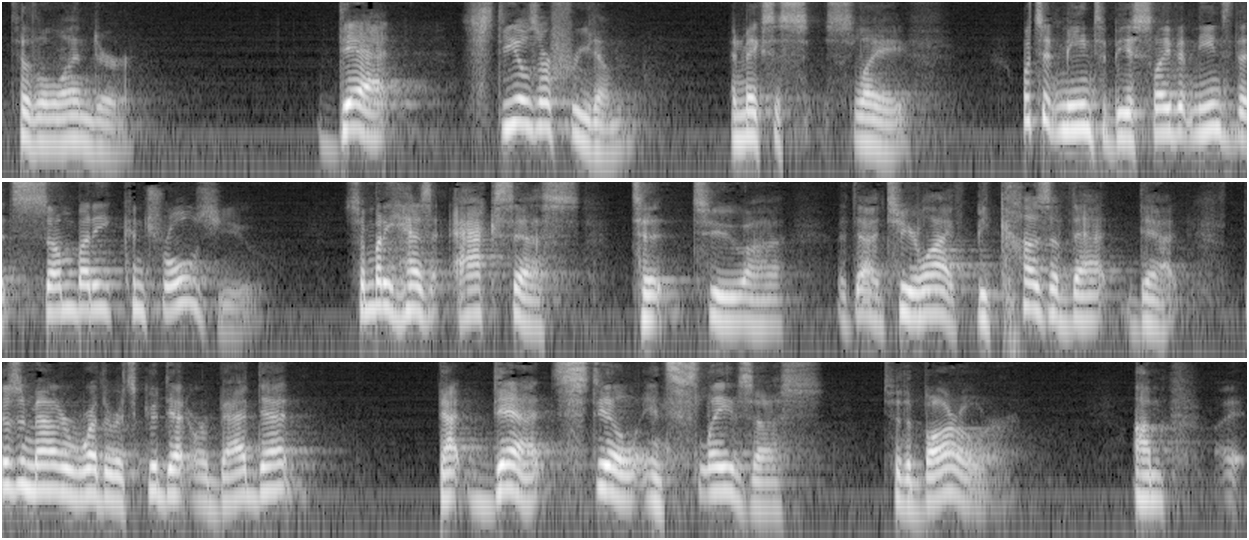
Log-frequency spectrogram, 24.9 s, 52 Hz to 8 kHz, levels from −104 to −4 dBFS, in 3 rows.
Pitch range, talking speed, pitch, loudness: 135-205 Hz, 130 wpm, 165 Hz, -20 LUFS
